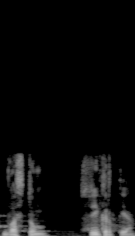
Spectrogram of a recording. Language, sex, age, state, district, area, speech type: Sanskrit, male, 18-30, West Bengal, Darjeeling, urban, spontaneous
